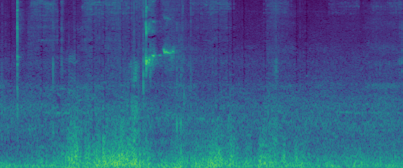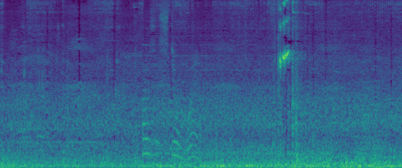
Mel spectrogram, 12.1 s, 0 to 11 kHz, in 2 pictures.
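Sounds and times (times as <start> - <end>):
bike tyres rumbling on asphalt: 0.0 - 12.0
short high squeak: 2.2 - 2.7, 10.2 - 10.6.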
